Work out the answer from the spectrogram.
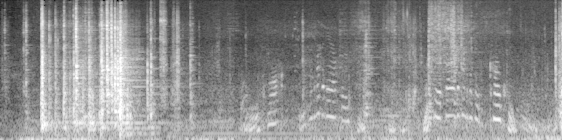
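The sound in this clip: An old reel-to-reel tape machine runs with its pinch roller engaging. Sharp clicks and busy mechanical clatter come first, then quieter intermittent clicks under voices.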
